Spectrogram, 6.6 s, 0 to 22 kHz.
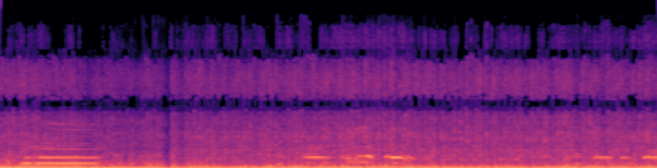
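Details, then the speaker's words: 1977 Dodge Ramcharger 440 big block V8, Street Demon carburetor, first run on open headers with no exhaust: loud, rough-edged rumble with fast steady lope; runs healthy, good oil pressure, no leaks. "It ran! Outstanding. And no extra fluids on the ground. Yet. Man, this is awesome. I think it was all worth it. It needs exhaust really bad."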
